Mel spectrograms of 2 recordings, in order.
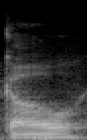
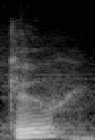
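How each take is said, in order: First: The vowel sounds like the vowel in 'go'. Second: The vowel sounds like the vowel in 'goo'. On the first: The speaker calls it wrong. "not Go" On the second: The speaker calls it right. "That's how you pronounce his name"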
